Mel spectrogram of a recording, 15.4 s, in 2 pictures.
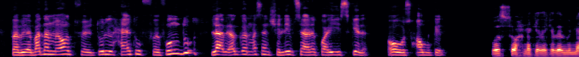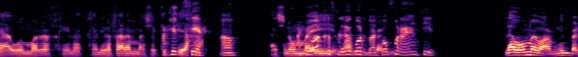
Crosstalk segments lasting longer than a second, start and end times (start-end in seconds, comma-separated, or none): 11.7-13.0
